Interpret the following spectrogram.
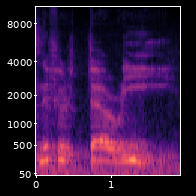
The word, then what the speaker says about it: Nefertari: We say Nefertiti or Nefertari, which like two different queens by the way. It's Nefertari. It means the most beautiful one.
